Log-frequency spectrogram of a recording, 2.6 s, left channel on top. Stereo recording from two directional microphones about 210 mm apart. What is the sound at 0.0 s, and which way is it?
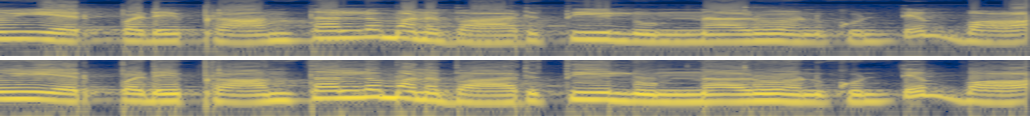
Speech, 55° right (ahead or behind).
